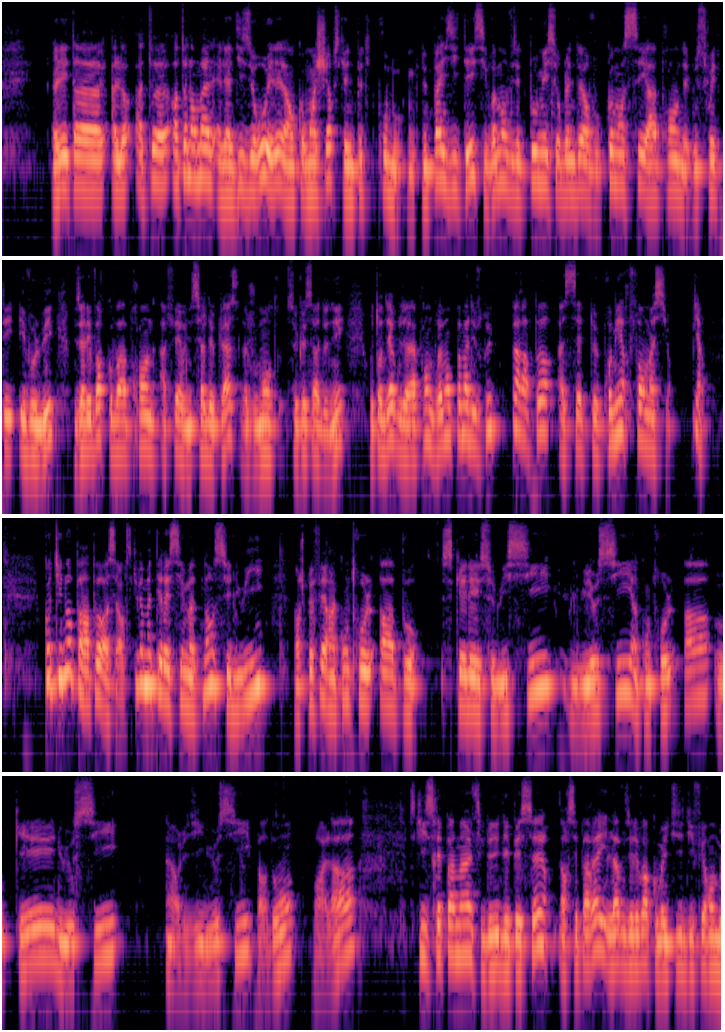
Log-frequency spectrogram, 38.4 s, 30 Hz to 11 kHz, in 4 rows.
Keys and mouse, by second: 20.3-21.5 middle drag, 22.0 click, 23.7 ctrl+a, 26.9 ctrl+a, 28.4 click, 29.7 ctrl+z, 31.9 ctrl+a.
